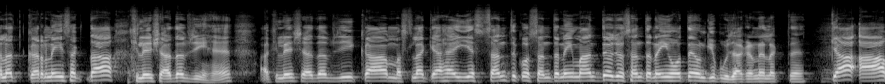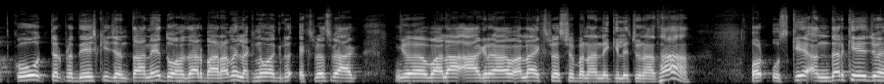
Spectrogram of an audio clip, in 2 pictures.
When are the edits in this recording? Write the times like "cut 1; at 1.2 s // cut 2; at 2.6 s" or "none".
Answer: cut 1; at 1.3 s // cut 2; at 8.2 s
